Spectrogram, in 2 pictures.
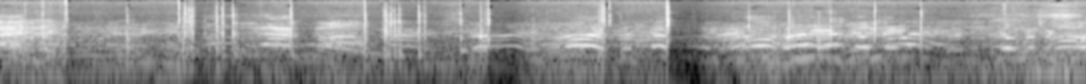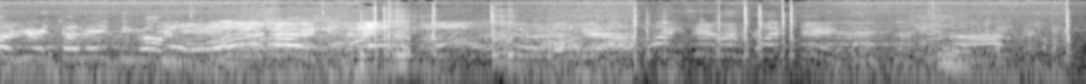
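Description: Several voices shouting and calling out over one another, with a few sharp clicks among them.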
